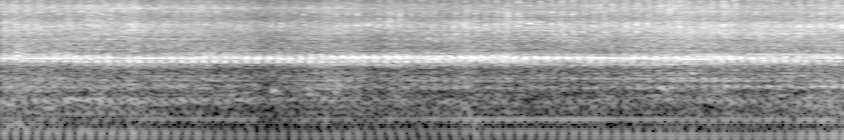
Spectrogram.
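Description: A small engine running steadily, with an even pulsing hum and a constant high-pitched whine over it.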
